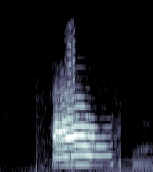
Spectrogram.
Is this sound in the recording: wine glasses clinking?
no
